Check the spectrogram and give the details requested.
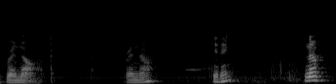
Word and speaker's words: Renard: But I would say that's French. So the T is silent. Renard. Rather than Renard.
